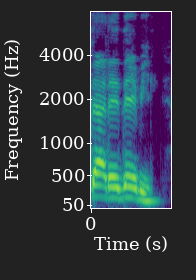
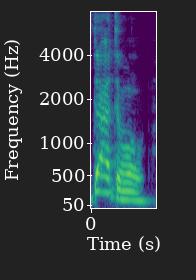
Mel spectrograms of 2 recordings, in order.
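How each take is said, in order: First: The name is said with Spanish sounds. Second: The name is said with English sounds. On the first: This is how people in Spain have always said it. "Y pasa lo mismo con Daredevil" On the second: This is how the name is meant to be said. "Es Daredevil"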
